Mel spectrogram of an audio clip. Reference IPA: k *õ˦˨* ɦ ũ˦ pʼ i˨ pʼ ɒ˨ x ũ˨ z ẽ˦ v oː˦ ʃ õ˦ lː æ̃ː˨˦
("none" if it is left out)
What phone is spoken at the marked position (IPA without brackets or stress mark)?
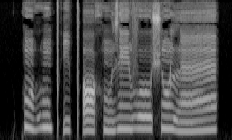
õ˦˨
